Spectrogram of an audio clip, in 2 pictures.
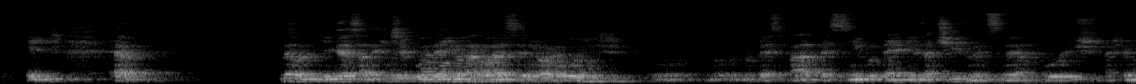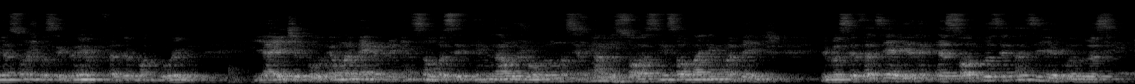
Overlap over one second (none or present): present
